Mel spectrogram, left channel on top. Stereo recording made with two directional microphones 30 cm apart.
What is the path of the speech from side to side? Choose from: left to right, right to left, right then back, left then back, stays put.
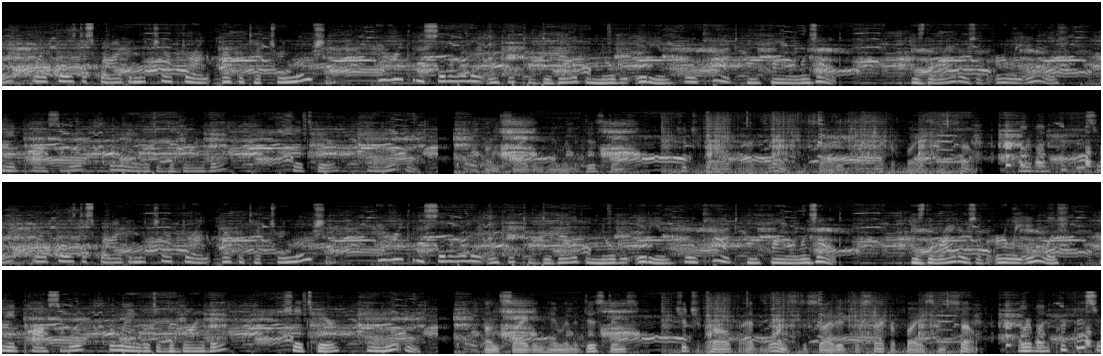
left to right.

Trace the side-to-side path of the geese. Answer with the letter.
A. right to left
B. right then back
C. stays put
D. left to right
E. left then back
C.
